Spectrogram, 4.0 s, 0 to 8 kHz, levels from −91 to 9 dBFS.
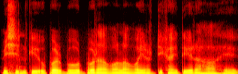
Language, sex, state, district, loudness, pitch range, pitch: Hindi, male, Arunachal Pradesh, Longding, -17 LUFS, 110-115 Hz, 110 Hz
